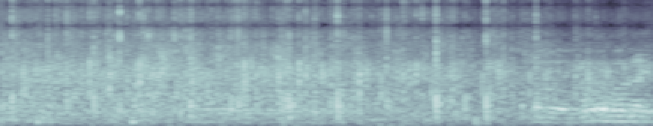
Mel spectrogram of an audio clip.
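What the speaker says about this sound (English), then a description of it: "So give them a round of applause to these men here." Wedding guests clap during the reception speeches, a moderate burst of applause with some crowd murmur and a voice breaking through near the end.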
